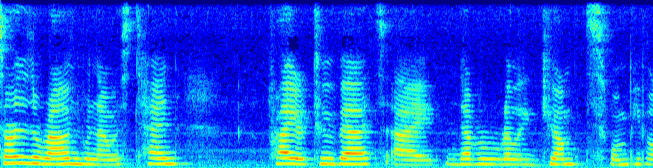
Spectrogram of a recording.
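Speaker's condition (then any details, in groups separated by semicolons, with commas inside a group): Cerebral palsy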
